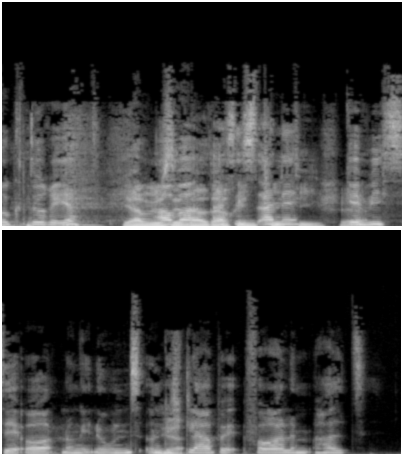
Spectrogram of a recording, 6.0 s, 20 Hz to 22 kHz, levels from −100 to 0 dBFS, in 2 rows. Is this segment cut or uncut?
uncut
